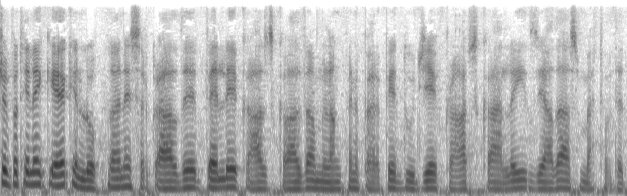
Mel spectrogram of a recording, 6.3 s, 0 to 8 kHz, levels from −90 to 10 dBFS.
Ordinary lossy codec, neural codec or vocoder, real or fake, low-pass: none; codec, 24 kHz, 0.9 kbps, WavTokenizer, medium speech release version 2; fake; 7.2 kHz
